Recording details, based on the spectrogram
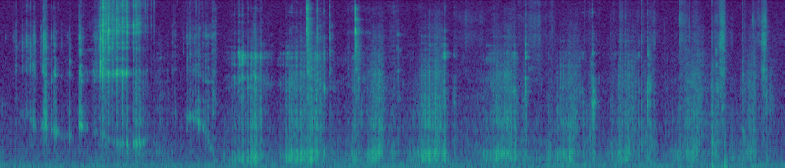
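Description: Close, crisp crunching of Lay's Deep Dish Pizza flavored potato chips being chewed, a steady run of crackly bites with no voice over it.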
